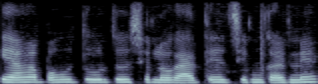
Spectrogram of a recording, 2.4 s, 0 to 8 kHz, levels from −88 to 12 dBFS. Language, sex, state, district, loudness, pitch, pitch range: Hindi, female, Bihar, Muzaffarpur, -18 LUFS, 225 Hz, 220-230 Hz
